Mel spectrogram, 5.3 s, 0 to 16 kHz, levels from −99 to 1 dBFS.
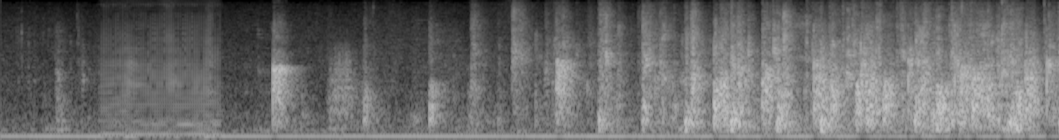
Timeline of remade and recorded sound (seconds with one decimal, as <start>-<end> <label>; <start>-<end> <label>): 0.0-0.5 recorded; 0.5-1.1 remade; 1.1-5.3 recorded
